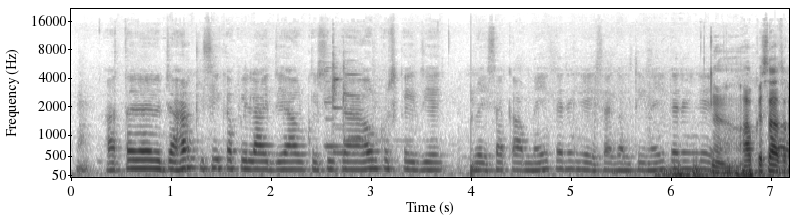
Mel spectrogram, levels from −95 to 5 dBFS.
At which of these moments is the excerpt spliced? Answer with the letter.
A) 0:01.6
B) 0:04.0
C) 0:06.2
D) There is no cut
B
